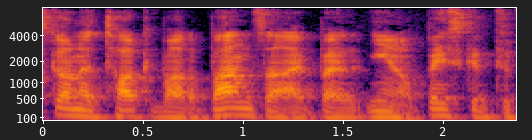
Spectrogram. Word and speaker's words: bonsai: bonsai to Chinese character the Japanese pronounces bonsai and the Chinese pronounced as pansy which means the potted plants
